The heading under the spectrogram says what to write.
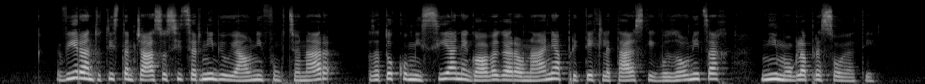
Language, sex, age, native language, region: Slovenian, female, 30-49, Slovenian, Central Slovenia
